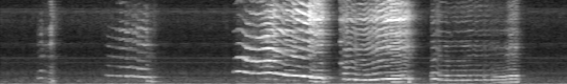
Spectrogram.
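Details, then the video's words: French Bulldog throwing a tantrum in his cage: a run of high whines, some sliding down in pitch, loudest in two long drawn-out cries near the middle, with short yelps before and after. "FRENCH BULLDOG THROWS TANTRUM IN HIS CAGE!!"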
